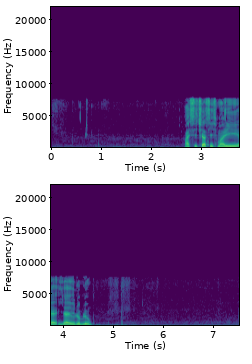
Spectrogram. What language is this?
Russian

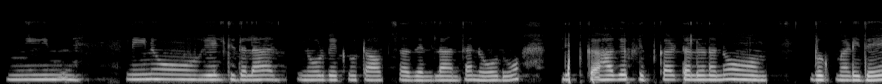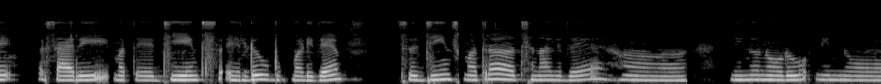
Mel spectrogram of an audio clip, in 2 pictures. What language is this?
Kannada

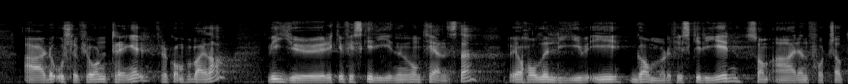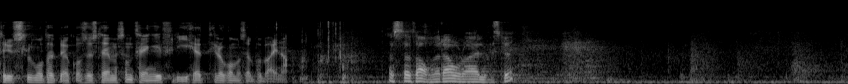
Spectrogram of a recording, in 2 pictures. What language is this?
Norwegian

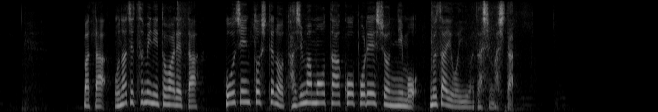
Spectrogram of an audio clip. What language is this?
Japanese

